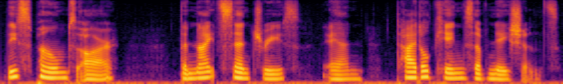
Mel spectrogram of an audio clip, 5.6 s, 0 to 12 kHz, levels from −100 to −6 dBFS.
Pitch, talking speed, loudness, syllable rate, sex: 165 Hz, 115 wpm, -20 LUFS, 3.8 syllables/s, female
